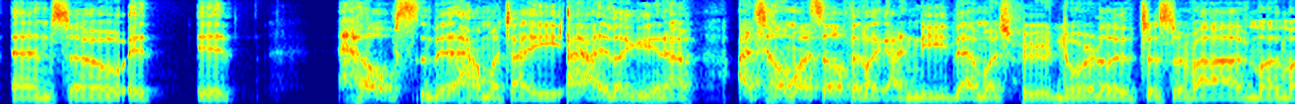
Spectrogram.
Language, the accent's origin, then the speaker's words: English; Columbia, South Carolina, United States; Originally from Columbia, South Carolina.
